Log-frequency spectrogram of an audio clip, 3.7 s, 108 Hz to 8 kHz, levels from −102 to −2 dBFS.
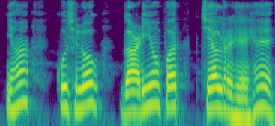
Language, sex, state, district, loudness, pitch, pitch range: Hindi, male, Jharkhand, Ranchi, -15 LUFS, 205 Hz, 175-215 Hz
